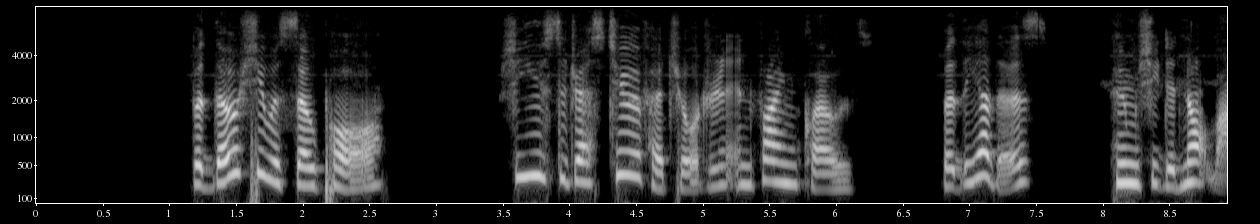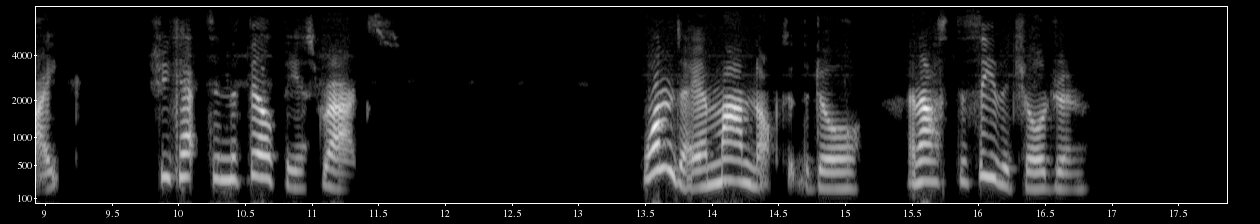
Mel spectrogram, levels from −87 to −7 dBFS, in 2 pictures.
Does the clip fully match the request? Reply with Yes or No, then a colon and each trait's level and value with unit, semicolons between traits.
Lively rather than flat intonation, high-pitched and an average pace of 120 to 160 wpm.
Yes: wide, 6.3 semitones; very high, 270 Hz; average, 150 wpm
